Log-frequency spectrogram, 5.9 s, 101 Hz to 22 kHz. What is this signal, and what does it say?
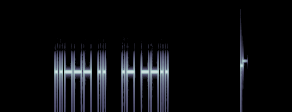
Morse code, heard as a keyed tone, about 25 wpm, 700 Hz. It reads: 2I AZ
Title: Winter Field Day Exchanges Encore 25wpm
